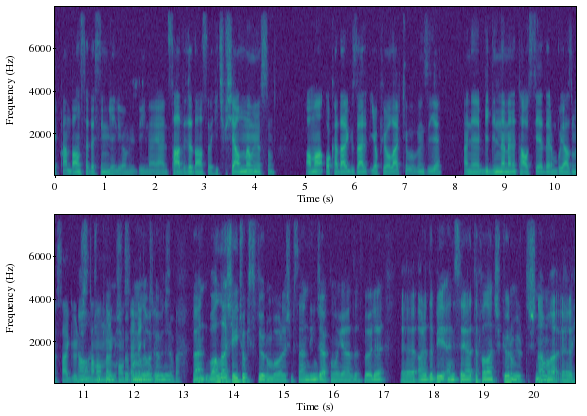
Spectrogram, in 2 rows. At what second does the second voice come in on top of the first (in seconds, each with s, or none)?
10.8 s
